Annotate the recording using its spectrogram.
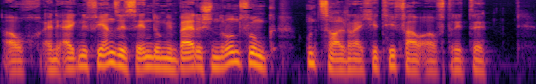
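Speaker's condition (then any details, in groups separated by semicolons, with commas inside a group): No condition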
